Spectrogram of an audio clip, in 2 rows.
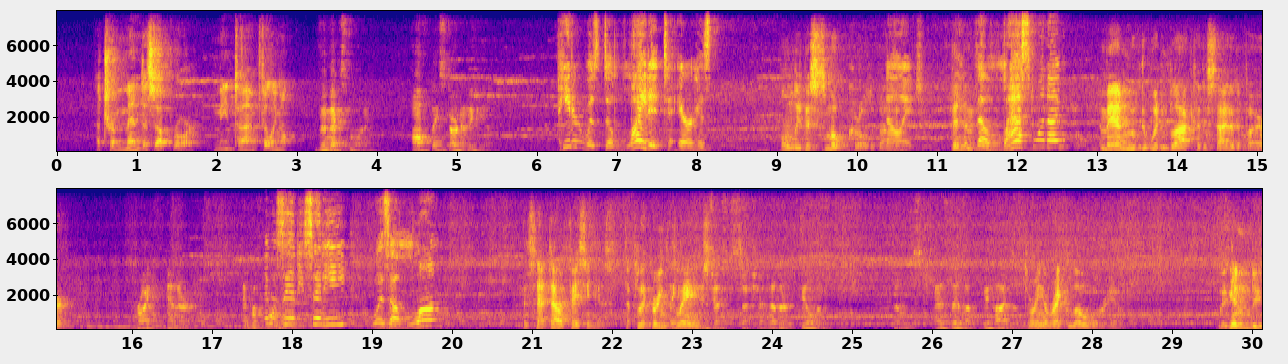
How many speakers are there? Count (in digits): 4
